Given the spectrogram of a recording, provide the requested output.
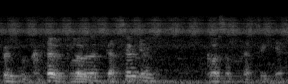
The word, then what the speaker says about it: Katsikias: So we are going to start in this order, and I'd like to introduce Kostas Katsikias. Did I pronounce it correctly? It's okay, it's Facebook. Close. Katsikias. Kostas Katsikias. Katsikias.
